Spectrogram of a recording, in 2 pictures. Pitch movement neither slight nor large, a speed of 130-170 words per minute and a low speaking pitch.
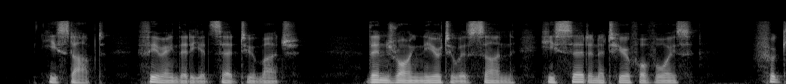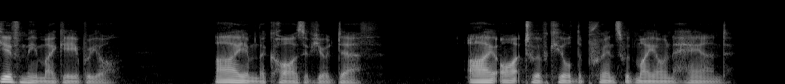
Yes: average, 3.7 semitones; average, 165 wpm; very low, 80 Hz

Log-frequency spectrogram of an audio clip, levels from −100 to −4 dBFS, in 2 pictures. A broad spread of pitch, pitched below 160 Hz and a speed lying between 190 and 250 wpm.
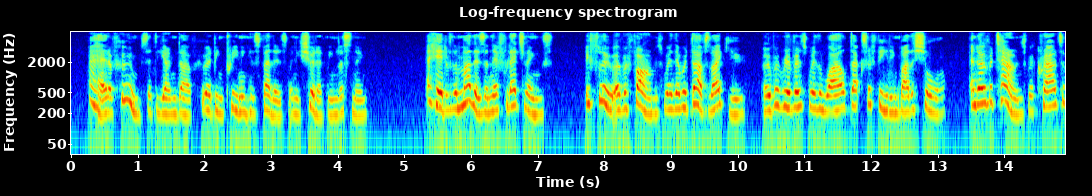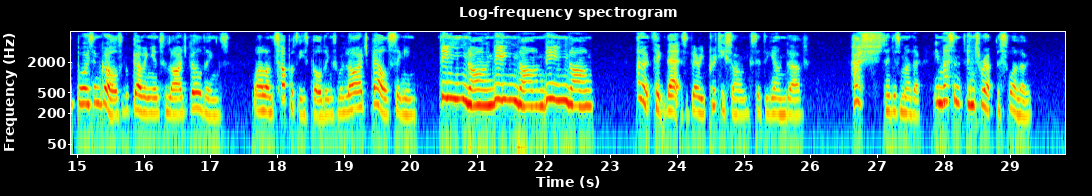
No: wide, 6.7 semitones; high, 230 Hz; average, 200 wpm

